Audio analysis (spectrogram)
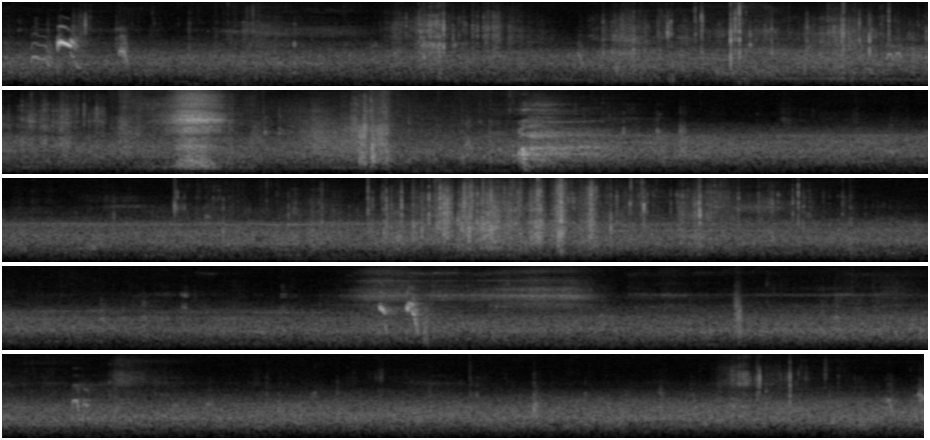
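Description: Waterfowl call outdoors near the listener: scattered duck-like quacks and honking squawks come in short bursts over a quiet background, some loud and close, others fainter.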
